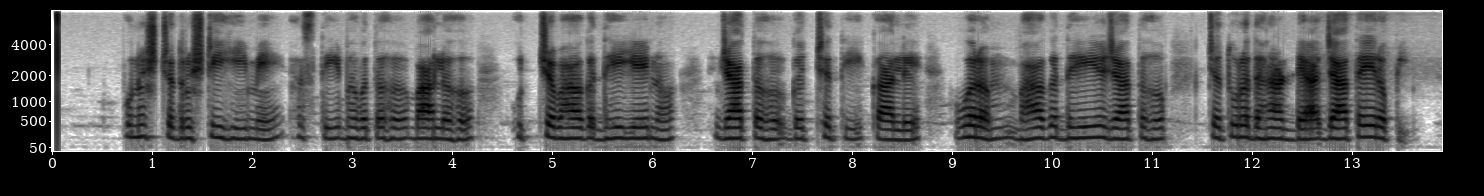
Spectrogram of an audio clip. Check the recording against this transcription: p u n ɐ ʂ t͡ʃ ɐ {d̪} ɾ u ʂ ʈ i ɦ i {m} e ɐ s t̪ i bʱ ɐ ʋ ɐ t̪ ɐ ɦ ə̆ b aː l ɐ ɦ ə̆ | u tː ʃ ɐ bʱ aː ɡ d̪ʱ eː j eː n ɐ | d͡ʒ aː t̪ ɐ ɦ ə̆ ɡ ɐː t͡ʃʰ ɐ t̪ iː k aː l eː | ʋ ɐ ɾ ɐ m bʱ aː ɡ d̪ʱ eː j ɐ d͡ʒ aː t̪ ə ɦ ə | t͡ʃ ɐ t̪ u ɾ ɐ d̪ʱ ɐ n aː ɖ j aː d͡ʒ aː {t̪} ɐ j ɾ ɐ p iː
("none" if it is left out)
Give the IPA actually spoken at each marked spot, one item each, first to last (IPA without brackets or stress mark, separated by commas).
d̪, m, t̪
